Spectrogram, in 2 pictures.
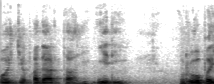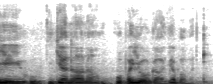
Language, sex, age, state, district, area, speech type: Sanskrit, male, 60+, Karnataka, Bangalore Urban, urban, spontaneous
